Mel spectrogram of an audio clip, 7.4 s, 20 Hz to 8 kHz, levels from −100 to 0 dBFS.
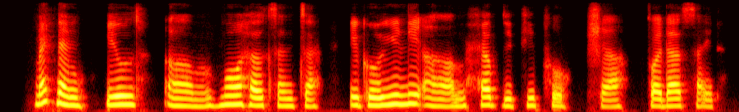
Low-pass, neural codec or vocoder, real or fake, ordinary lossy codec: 7.2 kHz; autoencoder, 48 kHz, 32 numbers a frame, DAC-VAE, trained on Japanese speech; fake; none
